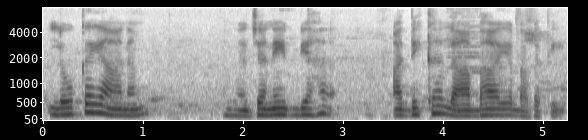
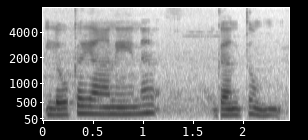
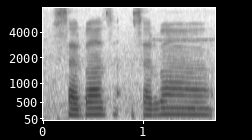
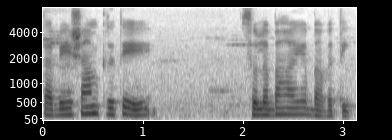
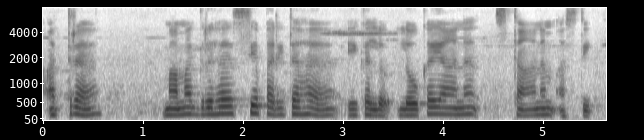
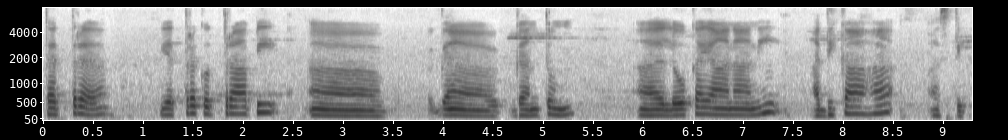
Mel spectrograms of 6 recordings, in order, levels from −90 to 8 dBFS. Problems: constant background noise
